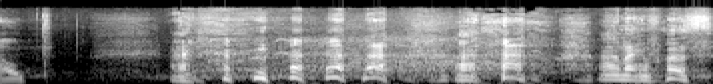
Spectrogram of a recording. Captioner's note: laughter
